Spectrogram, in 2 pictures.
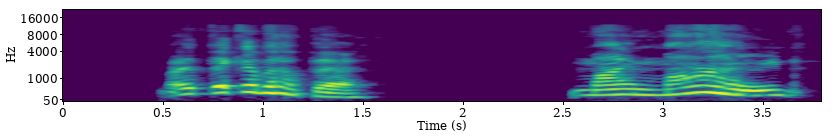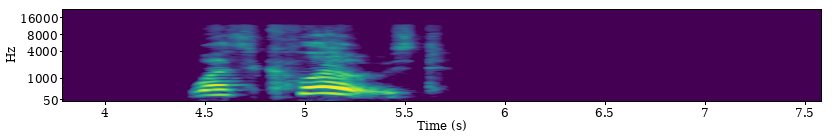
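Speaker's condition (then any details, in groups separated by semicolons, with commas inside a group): Cerebral palsy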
